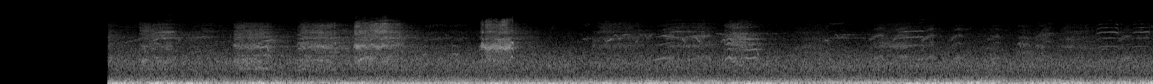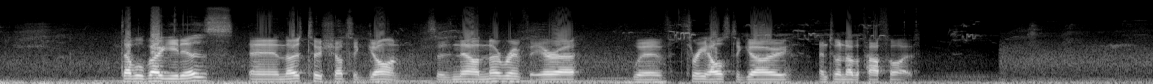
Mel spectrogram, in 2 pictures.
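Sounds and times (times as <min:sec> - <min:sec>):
harsh bird calls: 0:01.1 - 0:23.0
steady low rumble: 0:01.1 - 0:23.0
light bird chirps: 0:14.7 - 0:23.0.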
